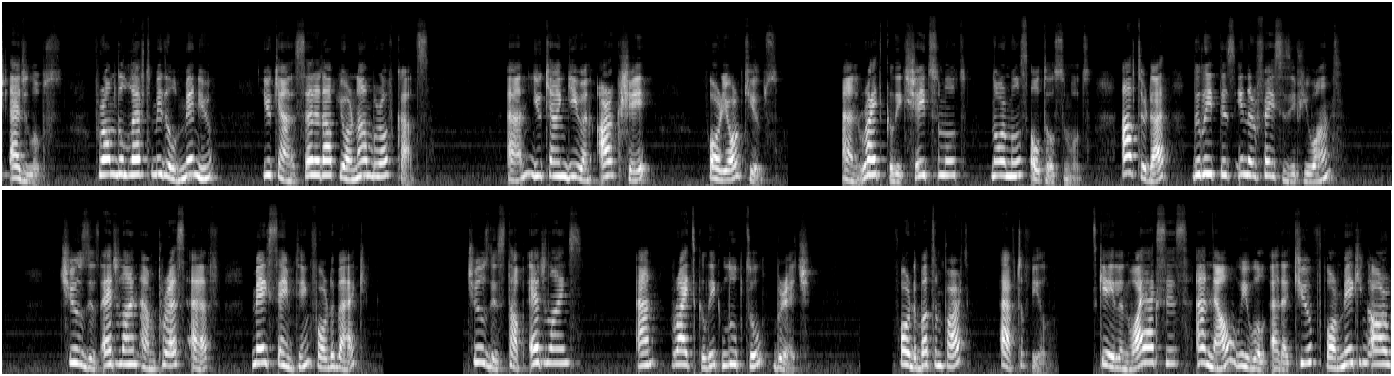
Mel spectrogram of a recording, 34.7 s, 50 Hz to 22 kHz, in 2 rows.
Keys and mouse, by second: 2.2 click, 6.0-9.8 drag, 10.2 Tab, 10.4 middle click, 11.5 click, 12.9 click, 13.3 click, 15.3 alt+click, 16.0 click, 16.3 x, 17.2 click, 18.6 2, 19.6 f, 20.0 click, 20.2 middle click, 20.3 click, 20.4 middle click, 20.4 click, 21.4 alt+click, 21.8 shift+click, 22.1 click, 23.2 f, 23.3 click, 23.5 middle click, 24.6 alt+click, 24.9 middle click, 25.6 middle click, 26.8 alt+shift+click, 27.3-28.4 drag, 28.6 middle click, 29.2 click, 30.4-32.7 typing, 30.6 click, 30.8 Tab, 31.1 click, 32.4 shift+click, 34.3 click.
